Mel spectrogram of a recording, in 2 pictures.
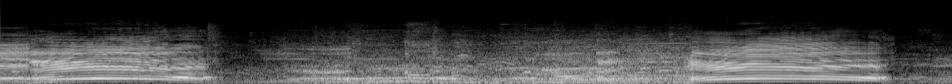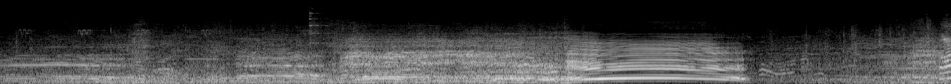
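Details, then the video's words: Cattle at the Sokaraja cattle market, Purwokerto, Banyumas: three loud arching moos, about seven seconds apart, each rising then falling, with softer lowing from other cattle and background chatter between them. "SUARA SAPI ASLI BUNYI SAPI ASLI COW SOUND EFFECT CATTLE SOUND VOICE SUARA SAPI SERAM BESAR"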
